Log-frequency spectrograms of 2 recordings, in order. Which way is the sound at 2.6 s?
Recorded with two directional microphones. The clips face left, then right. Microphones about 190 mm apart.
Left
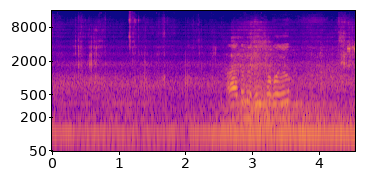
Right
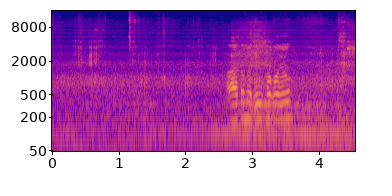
65° left (ahead or behind).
